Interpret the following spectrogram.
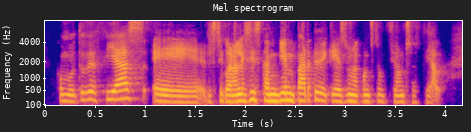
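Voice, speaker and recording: A woman with a Catalan accent, fairly even intonation and a moderate pace. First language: Catalan (speaking Spanish). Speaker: gender researcher. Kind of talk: academic talk. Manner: halting, many fillers.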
